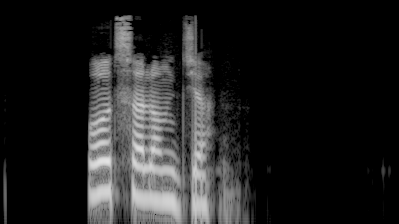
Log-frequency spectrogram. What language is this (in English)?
Ghomala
